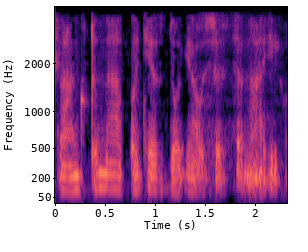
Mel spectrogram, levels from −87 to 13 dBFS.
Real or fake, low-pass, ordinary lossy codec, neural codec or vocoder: fake; 3.6 kHz; AAC, 24 kbps; codec, 16 kHz, 4 kbps, FunCodec, trained on LibriTTS, 50 frames a second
